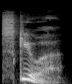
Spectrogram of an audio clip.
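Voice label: "skua", British English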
